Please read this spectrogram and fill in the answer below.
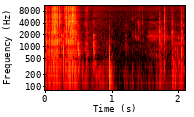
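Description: Handling noise from the recording device being repositioned: a short rustle, then a single sharp knock about a second in, followed by a few faint clicks.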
